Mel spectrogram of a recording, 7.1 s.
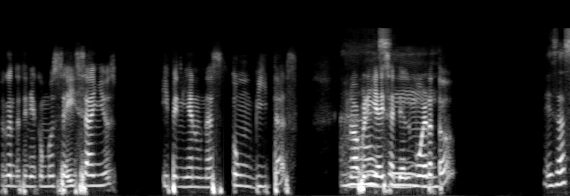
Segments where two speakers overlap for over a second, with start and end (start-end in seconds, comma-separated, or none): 4.3-5.6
